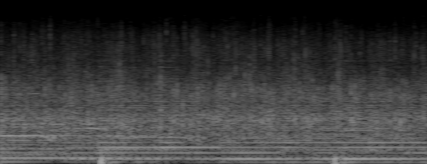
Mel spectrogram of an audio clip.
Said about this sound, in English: Would you stand to your feet? And I want you to give the Lord the greatest round of applause that you've given Him all morning.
